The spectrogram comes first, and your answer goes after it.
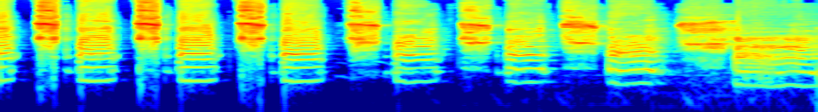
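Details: Braying mule alternating breathy high wheezes with deeper harmonic honks, a seesawing hee-haw rhythm repeated steadily over six seconds.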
